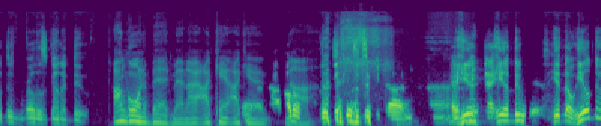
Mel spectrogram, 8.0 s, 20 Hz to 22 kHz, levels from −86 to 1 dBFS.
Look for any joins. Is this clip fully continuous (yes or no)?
yes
